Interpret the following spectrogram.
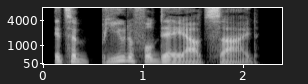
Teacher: Notice how the B in beautiful makes both lips touch. Notice how the T in outside makes the tongue touch the top of the mouth.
